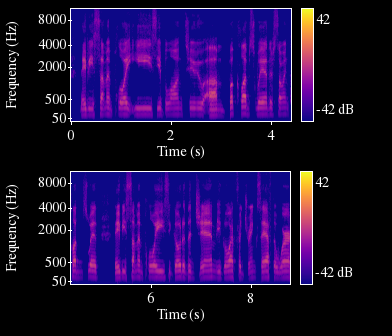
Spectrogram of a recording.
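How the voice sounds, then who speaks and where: A man with a slight New York accent speaks at a fairly slow pace in a fairly high pitch, his bright, sharp tone delivered in a flat monotone, recorded dry and close with no echo over a quiet background. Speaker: diversity trainer. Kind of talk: training workshop.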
